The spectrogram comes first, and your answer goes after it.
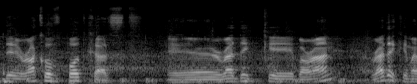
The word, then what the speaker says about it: Rádek: Rádek, am I pronouncing it right?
